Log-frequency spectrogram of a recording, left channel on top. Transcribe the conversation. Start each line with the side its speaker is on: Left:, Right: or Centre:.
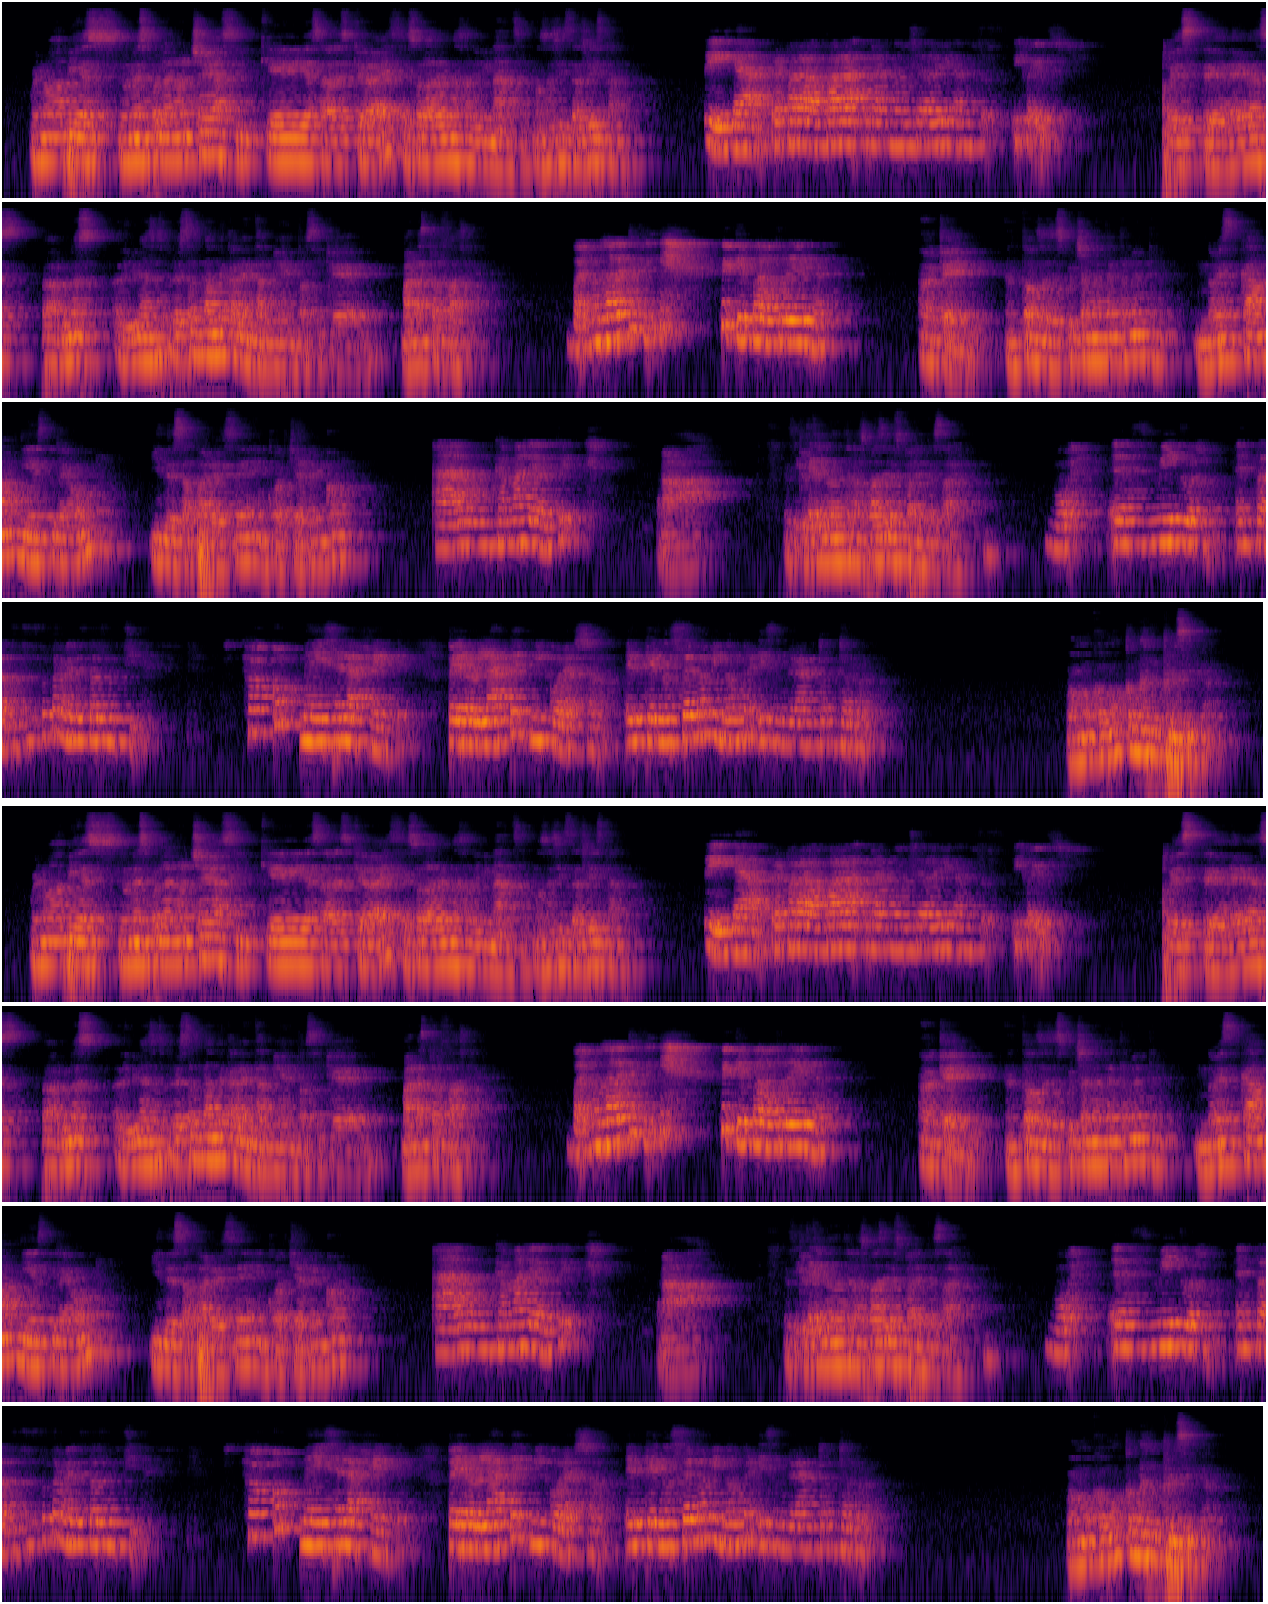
Right: Bueno, Abby, es lunes por la noche, así que ya sabes qué hora es. Es hora de unas adivinanzas. No sé si estás lista.
Centre: Sí, ya preparada para la noche de adivinanzas y juegos.
Right: Pues te haré as- algunas adivinanzas, pero estas van de calentamiento, así que van a estar fáciles.
Centre: Bueno, ojalá que sí, <laughs> que podamos adivinar.
Right: Ok, entonces escúchame atentamente. No es cama ni es león y desaparece en cualquier rincón.
Centre: Ah, un camaleón, ¿sí?
Right: Ah, es
Centre: Sí
Right: que
Centre: creo.
Right: estoy dándote las fáciles para empezar.
Centre: Bueno, es mi turno. Entonces, esto también está sencilla. Choco me dice la gente, pero late mi corazón. El que no sepa mi nombre es un gran tontorrón.
Right: ¿Cómo, cómo, cómo es el principio?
